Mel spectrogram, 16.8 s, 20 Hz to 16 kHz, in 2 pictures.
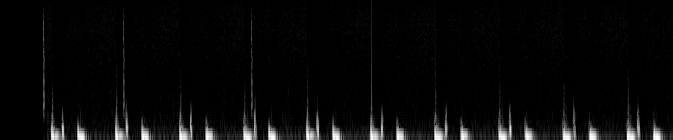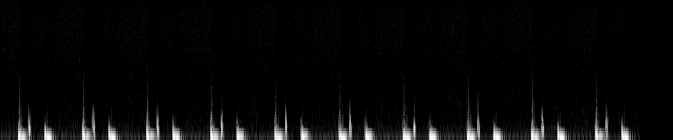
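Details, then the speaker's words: Mitral valve prolapse patient, stethoscope recording: regular heartbeat near 75/min with a brief sharp mid-systolic click between first and second heart sounds. "late systolic murmur in a patient with a mitral valve prolapse now the mid-systolic click is added"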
